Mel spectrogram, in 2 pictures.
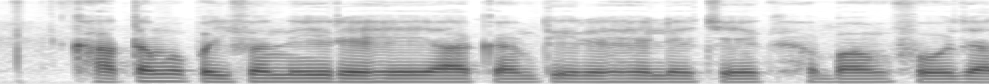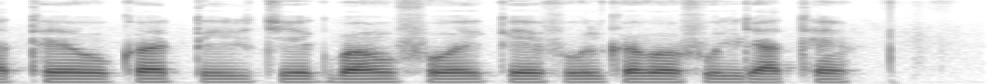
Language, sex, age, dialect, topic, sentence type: Chhattisgarhi, male, 18-24, Western/Budati/Khatahi, banking, statement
